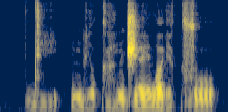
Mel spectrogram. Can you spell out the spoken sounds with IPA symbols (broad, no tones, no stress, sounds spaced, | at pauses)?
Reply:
d i̤ | m b i o̯ k a̤ n d͡ʒ ɛ e̯ w ʌ ɾʲ a̤ k z o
